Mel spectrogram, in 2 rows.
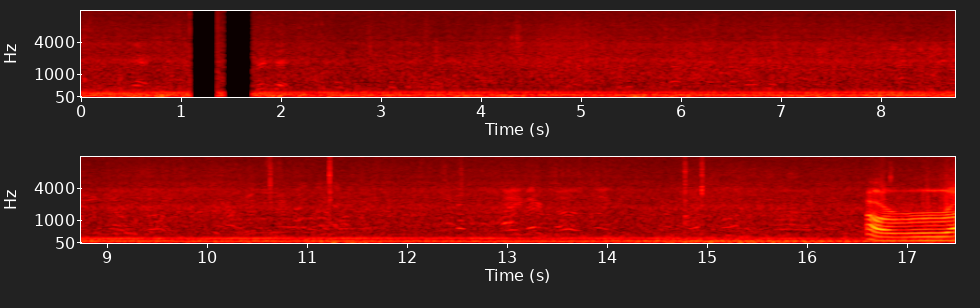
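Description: Kawasaki 1500cc stock jet skis racing in a women's class at Lake Havasu: a steady, distant engine drone holds throughout with wind noise, and a brief louder burst rises at the end.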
